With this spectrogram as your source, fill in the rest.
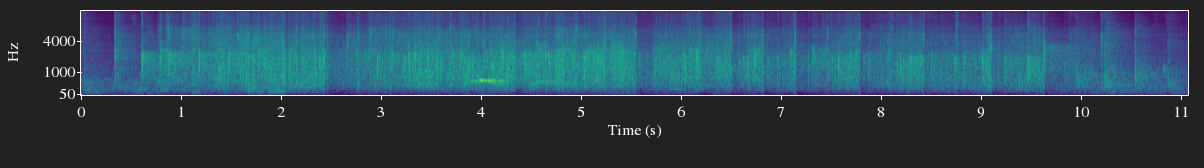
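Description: Sustained applause from an audience after a speech at a youth forum, dense clapping that swells and holds steady for several seconds, then thins slightly toward the end.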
